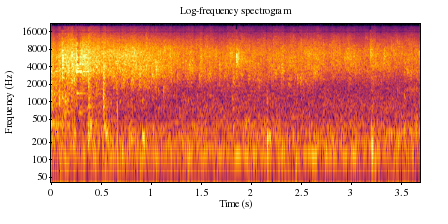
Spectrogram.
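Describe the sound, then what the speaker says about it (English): Rusty water pouring freely out of a 1970 Ford Falcon engine block onto a shop floor, a steady close splashing rush running without pause. "I'm just gonna let this free spill and make a big old mess all over the shop"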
